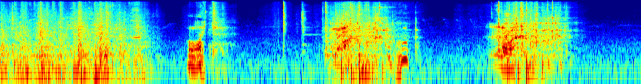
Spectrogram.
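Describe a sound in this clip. A lawnmower engine sputters in short rattling bursts.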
